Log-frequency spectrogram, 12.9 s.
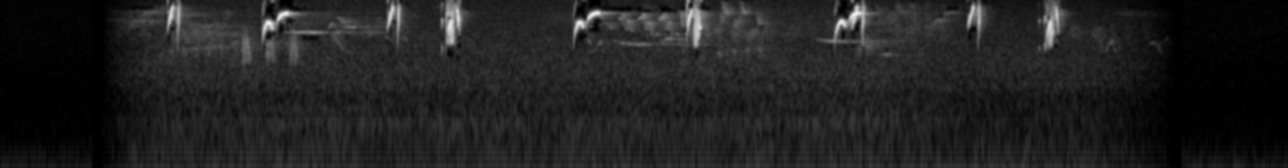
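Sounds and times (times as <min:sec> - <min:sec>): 
Empidonax flycatcher song: 0:01.2 - 0:04.7, 0:05.6 - 0:11.8.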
